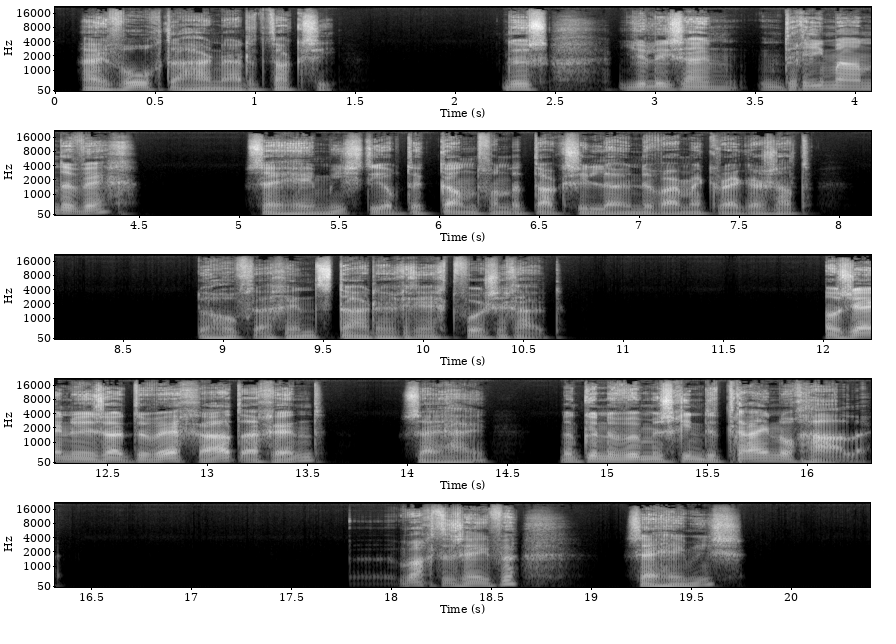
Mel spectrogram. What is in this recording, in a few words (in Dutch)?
Luisterboek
